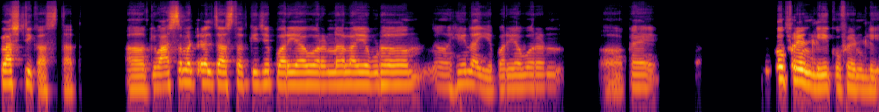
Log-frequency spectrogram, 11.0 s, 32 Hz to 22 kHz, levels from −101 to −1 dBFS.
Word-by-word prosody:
plastic 175 -1 +3
असतात, - - -7 0.7
अ, 130 0 -1
किंवा 145 +1 +2
असं 155 +5 +3
मटेरिअलच्या 175 -2 +2
असतात 160 0 -2
की 165 - -3
जे 170 +1 -3
पर्यावरणाला 160 0 +1
एवढं 165 0 0 0.3
अं, 140 -1 -10
हे 170 +1 -5
नाहीये 145 -8 -4
पर्यावरण 140 +2 -7 0.6
अ, - - -10
काय 140 -1 -5
अ, - - -20 1.4
इको-फ्रेंडली, 195 - +5
इको-फ्रेंडली 130 -3 -5
160 Hz, 110 wpm, -22 LUFS, 140-165 Hz, 1.4 s, इको-फ्रेंडली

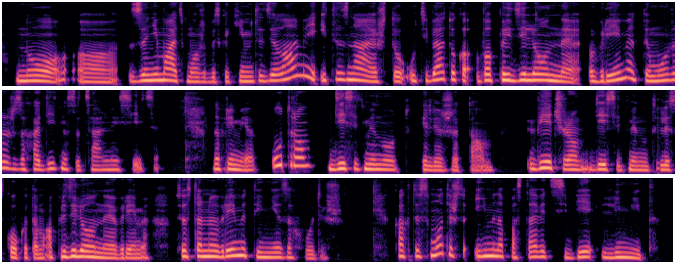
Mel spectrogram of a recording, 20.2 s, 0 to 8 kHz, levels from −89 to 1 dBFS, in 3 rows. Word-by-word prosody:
Но, 185 +2 +1
э, 150 -2 -4
занимать, 200 +2 +3
может 160 -2 -4
быть, 155 -1 -8
какими-то 170 +3 -3
делами, 260 - 0
и 220 - -3
ты 230 +2 -3
знаешь, 205 -7 +2
что 170 - -3
у 195 - -2
тебя 200 +6 0
только 230 -5 -1
в 170 - -2
определённое 210 -5 +4
время 200 - +1
ты 205 -5 -2
можешь 205 +2 0
заходить 180 +2 -5
на 190 - 0
социальные 160 0 -6
сети. - - -10 0.5
Например, 170 -4 -1
утром- 305 -1 +1
10 190 +1 +2
минут, 175 -3 +1 0.2
или 145 -3 -3
же 140 - -8
там - - -9 0.3
вечером 185 -4 +2
10 165 -3 0
минут, 150 -2 -3
или 160 -1 -1
сколько 160 +2 -2
там 145 0 -4
определённое 185 -5 +4
время. 150 +1 -3 0.2
Всё 210 - +2
остальное 205 0 +4
время 225 +5 +5
ты 210 -4 -3
не 175 0 +2
заходишь. 165 - -10 0.5
Как 210 -2 -3
ты 210 - -1
смотришь, 250 +5 -1
именно 215 0 +4
поставить 185 +2 -4
себе 185 +4 -2
лимит? 165 -4 0
185 Hz, 150 wpm, -22 LUFS, 165-210 Hz, 0.5 s, время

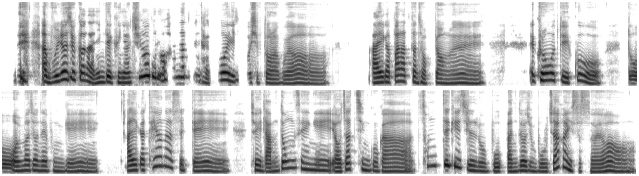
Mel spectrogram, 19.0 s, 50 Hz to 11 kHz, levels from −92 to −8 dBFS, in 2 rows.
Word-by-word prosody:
네. - - +1 0.2
아 235 - +7
물려줄 295 - +5
건 280 -3 +3
아닌데 200 +2 +5
그냥 190 -1 0
추억으로 425 - +5
1 400 +1 -1
쯤 235 - -11
갖고 245 +10 +2
있고 230 -7 -2
싶더라고요, 160 -3 -4 0.6
아이가 200 +3 +4
빨았던 230 0 0
젖병을. 165 -1 -4 0.7
예 250 - +2
그런 275 +3 +5
것도 270 -5 0
있고 195 - 0 0.3
또 150 -2 0
얼마 185 +2 +2
전에 190 -2 0
본 170 -3 -6
게 160 -2 -4 0.4
아이가 205 +2 +2
태어났을 320 - -5
때 175 -3 -3 0.3
저희 205 -2 0
남동생의 215 - -2
여자친구가 165 -4 -2
손뜨개질로 330 - -1
모 160 +1 -2
만들어준 170 +2 0
모자가 245 - -1
있었어요. 155 -2 -3
190 Hz, 265 characters per minute, -21 LUFS, 165-235 Hz, 0.7 s, 아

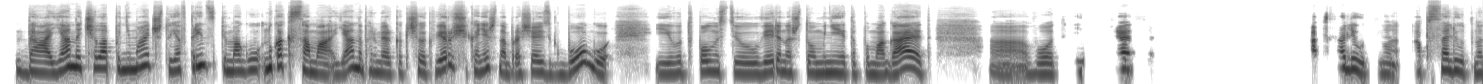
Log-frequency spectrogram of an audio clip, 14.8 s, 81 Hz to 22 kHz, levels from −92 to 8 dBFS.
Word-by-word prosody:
да, 185 -2 +1
я 190 +8 +3
начала 245 -2 +4
понимать, 235 +5 +1
что 215 - -1
я, 205 +1 -1
в - - -16
принципе, 280 -3 +1
могу, 195 +2 -1
ну 245 - +6
как 275 +3 +4
сама, 185 -5 +2
я, 170 +11 0
например, 185 -7 -1
как 175 -2 -9
человек 180 -2 -2
верующий, 230 +8 +3
конечно, 205 0 -1
обращаюсь 165 +3 -2
к 155 - -14
Богу 250 - +1 0.4
и 165 0 -5
вот 170 -1 -8
полностью 190 -3 -4
уверена, 175 +2 -1
что 175 +1 -5
мне 175 0 -2
это 165 -1 -8
помогает. 165 +6 +3 0.6
А - - -6
вот, 165 -1 -3 0.2
и 185 - -11 0.3
получается 225 +6 +3 1.6
Абсолютно, 170 -9 -2
абсолютно, 185 -3 -2
190 Hz, 140 wpm, -21 LUFS, 170-225 Hz, 1.6 s, ну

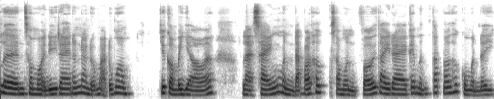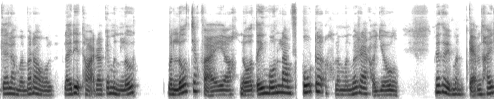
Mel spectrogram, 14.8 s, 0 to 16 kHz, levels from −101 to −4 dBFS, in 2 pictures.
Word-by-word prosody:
lên 200 -5 +5
xong 195 -1 0
rồi 180 -4 +2
đi 180 +3 +6
ra 195 -1 +1
đánh 210 +3 +1
răng 225 -4 +1
rửa 170 -3 0
mặt, 190 +1 -2
đúng 180 - 0
hông? 205 -3 0 0.4
Chứ 230 - +5
còn 200 -6 +2
bây 180 0 +4
giờ 160 -3 0
á 220 +6 0 0.4
là 170 -3 -2
sáng 190 +8 0
mình 180 -8 +1
đặt 155 - -1
báo 185 0 +2
thức 250 +3 -1
xong 185 -2 -4
mình 170 -3 -1
với 185 +5 +2
tay 205 -4 +2
ra 185 -2 +1
cái 220 0 -1
mình 195 -2 -2
tắt 235 0 -4
báo 220 +1 +1
thức 270 +2 -2
của 180 - -1
mình 160 -2 -3
đi 170 +1 -1
cái 200 0 -1
là 200 - 0
mình 160 -3 -4
bắt 195 - -1
đầu 165 -7 -3 0.2
lấy 180 +1 0
điện 225 0 +7
thoại 175 -3 -6
ra 175 0 -3
cái 210 +4 -2
mình 200 -4 +1
lướt, 200 +6 +3 0.5
mình 185 -2 +2
lướt 220 +10 +5
chắc 300 0 -1
phải, 155 +4 -2
ờ, 165 -1 -3
nửa 160 +2 0
tiếng 205 +5 +5
45 230 +1 +3 0.2
phút 260 +2 +5
á 280 -3 +2 0.2
là 175 - -7
mình 170 +1 -3
mới 210 - +1
ra 210 -3 -1
khỏi 145 - -4
giường. 165 0 -1 0.6
Thế 255 - +2
thì 225 -7 +3
mình 180 0 -4
cảm 175 - -1
thấy 205 +4 0
190 Hz, 275 wpm, -24 LUFS, 175-215 Hz, 0.6 s, điện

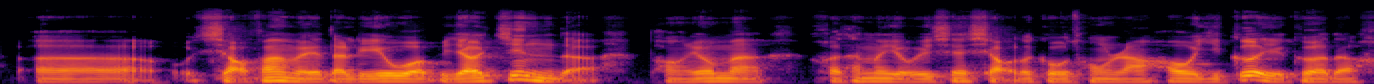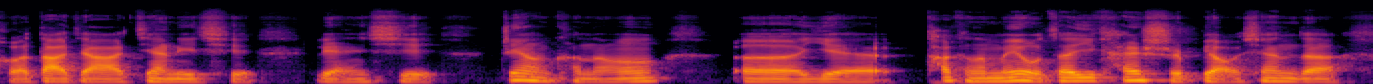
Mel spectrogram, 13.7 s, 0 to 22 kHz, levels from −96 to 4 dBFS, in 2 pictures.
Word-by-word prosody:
呃， 90 0 -3 0.2
小 - - +1
范 120 0 +5
围 90 -2 +3
的、 90 - +2
离 95 +2 0
我 100 -1 +6
比 - - -5
较 100 +2 +7
近 115 -1 +1
的 - - -4 0.2
朋 90 -1 -8
友 100 +1 +2
们 95 -3 -1 0.2
和 - - -4
他 - - -5
们 100 0 0
有 90 -1 0
一 - - -1
些 95 +3 -2
小 100 - 0
的 95 - -3
沟 95 0 -1
通， 90 0 -5
然 90 0 0
后 100 0 +1
一 90 +1 -7
个 90 - +5
一 - - +1
个 - - +1
地 90 - -2
和 90 0 -4
大 95 -1 +5
家 90 -1 +2
建 95 -3 -2
立 90 -1 -2
起 90 - -9 0.3
联 85 +1 -4
系， 90 0 -7 0.3
这 140 - 0
样 125 -5 +2
可 - - -9
能， 95 +5 -3 0.4
呃， 90 -2 +1
也 90 -1 -2
它 - - -1
可 120 0 -6
能 100 - 0
没 110 +3 +2
有 125 - +5
在 115 - +4
一 115 0 +3
开 120 +3 +1
始 130 -6 -1
表 - - +1
现 105 +2 -2
得， 90 -3 0
95 Hz, 250 characters per minute, -25 LUFS, 90-105 Hz, 0.4 s, 较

